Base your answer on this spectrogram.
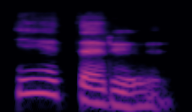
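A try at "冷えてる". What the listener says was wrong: Hai.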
